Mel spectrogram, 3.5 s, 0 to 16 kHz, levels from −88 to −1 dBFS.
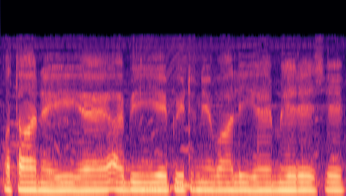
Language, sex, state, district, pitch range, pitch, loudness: Hindi, male, Haryana, Charkhi Dadri, 130-135 Hz, 130 Hz, -13 LUFS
